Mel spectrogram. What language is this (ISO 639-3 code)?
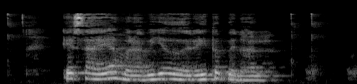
glg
